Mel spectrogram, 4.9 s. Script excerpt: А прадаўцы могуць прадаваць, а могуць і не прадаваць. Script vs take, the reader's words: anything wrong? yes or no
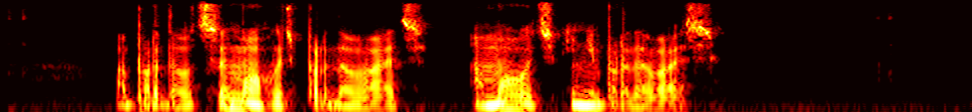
no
